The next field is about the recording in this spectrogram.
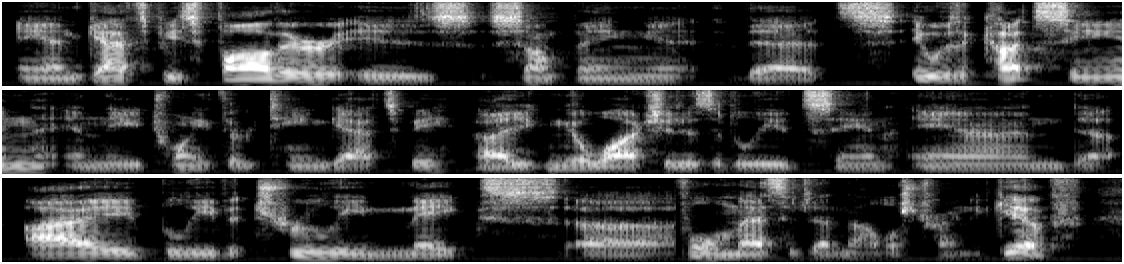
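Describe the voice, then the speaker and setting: Low-pitched man chatting as interview guest. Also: fairly even intonation, normal speed, hardly any pauses. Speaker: podcast guest, writer. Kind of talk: casual interview conversation.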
